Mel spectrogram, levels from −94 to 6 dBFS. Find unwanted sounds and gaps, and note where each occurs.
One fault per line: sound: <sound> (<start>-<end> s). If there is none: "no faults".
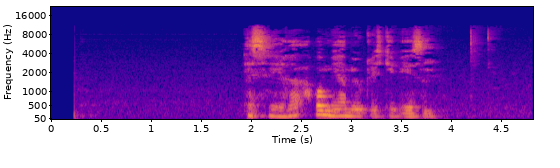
no faults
